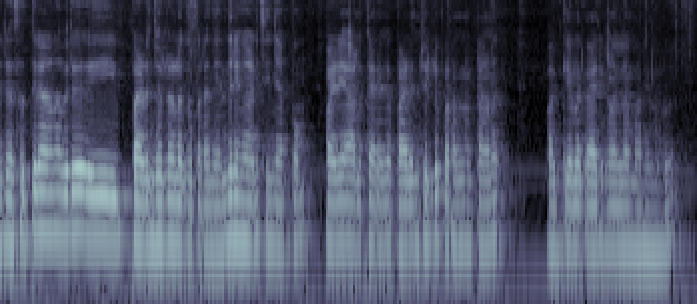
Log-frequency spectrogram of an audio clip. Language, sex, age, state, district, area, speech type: Malayalam, male, 18-30, Kerala, Idukki, rural, spontaneous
